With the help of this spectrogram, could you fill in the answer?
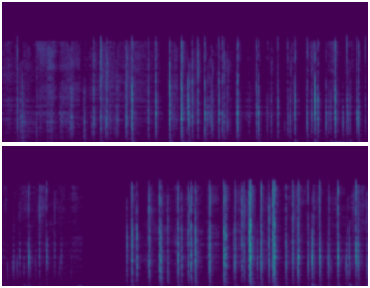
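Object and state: Painted wooden heart plaque.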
